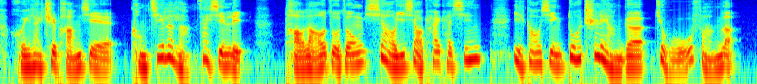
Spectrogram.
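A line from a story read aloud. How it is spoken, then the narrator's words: Laughing. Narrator (Chinese): 凤姐笑道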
